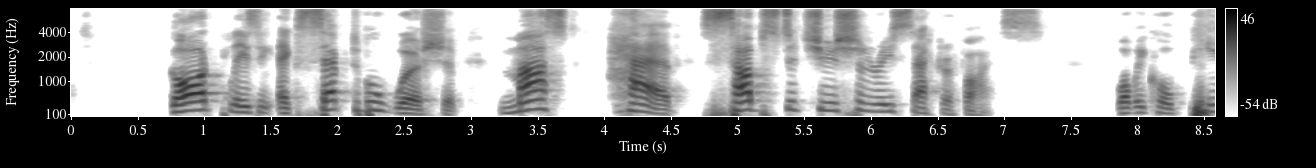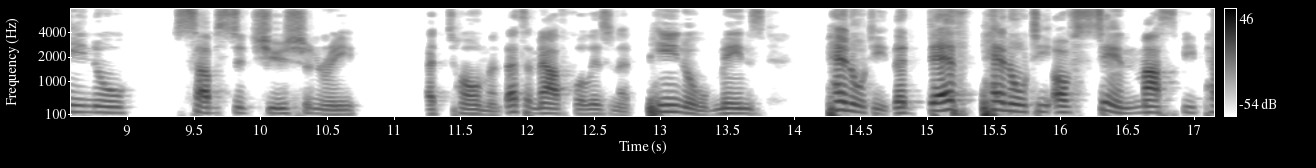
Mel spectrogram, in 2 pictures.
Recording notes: This sermon was preached at Cross & Crown, Penang on 28th May 2023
